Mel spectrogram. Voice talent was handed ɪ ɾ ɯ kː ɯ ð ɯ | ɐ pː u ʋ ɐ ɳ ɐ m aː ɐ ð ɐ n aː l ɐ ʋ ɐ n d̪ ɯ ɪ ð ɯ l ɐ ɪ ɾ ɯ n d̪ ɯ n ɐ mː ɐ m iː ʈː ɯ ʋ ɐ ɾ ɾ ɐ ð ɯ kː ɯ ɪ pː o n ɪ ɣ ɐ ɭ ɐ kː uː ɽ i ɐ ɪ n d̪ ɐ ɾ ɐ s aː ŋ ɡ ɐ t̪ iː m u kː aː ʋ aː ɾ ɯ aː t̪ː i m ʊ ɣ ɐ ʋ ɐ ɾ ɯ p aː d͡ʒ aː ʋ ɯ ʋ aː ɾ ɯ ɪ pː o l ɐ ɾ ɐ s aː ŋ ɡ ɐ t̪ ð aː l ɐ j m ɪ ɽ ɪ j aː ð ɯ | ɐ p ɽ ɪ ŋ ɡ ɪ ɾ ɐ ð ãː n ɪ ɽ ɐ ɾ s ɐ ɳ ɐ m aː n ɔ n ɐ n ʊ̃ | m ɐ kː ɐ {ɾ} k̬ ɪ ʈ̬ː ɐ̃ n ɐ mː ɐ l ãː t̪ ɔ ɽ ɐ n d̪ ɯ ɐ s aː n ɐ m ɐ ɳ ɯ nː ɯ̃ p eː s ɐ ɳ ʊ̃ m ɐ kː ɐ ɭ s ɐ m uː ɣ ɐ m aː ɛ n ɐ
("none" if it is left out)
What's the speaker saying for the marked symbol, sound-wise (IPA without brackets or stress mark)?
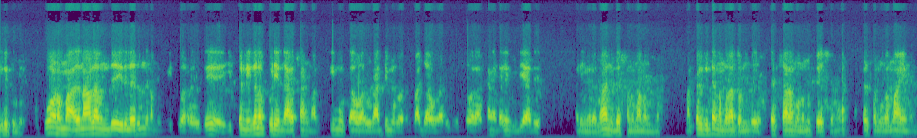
ɭ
